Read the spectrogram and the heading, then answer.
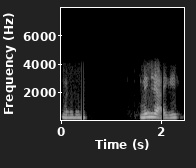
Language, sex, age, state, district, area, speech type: Hindi, female, 60+, Madhya Pradesh, Gwalior, rural, conversation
